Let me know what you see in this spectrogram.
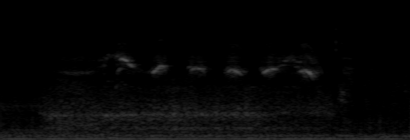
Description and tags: Morning soundsu
Trying to do sounds of morning
birds, foley, gust, Morning, wind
